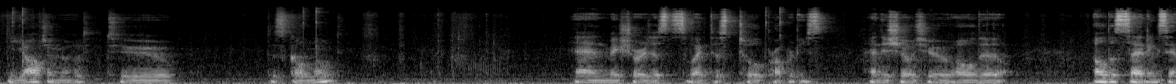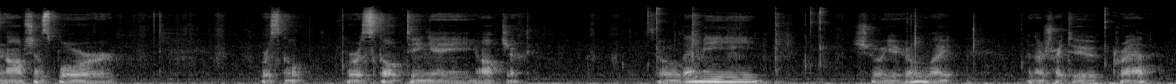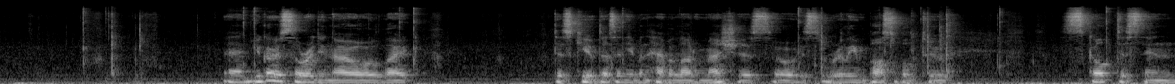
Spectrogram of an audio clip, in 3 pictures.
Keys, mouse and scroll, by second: 0.1-3.2 drag, 7.6 click, 11.4-12.7 scroll down 8, 18.3 click, 18.6 g, 19.5 f, 21.0-22.8 middle drag, 22.8-24.7 drag, 24.7-26.0 middle drag, 26.0-29.0 drag, 29.8-31.8 drag, 31.8 middle click, 32.5-32.9 scroll down 1, 32.9 shift+middle click, 33.5-35.2 drag.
